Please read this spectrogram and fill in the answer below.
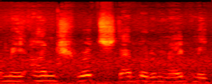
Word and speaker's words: Anschütz: But how do you pronounce that? Anschutz. Anschutz.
